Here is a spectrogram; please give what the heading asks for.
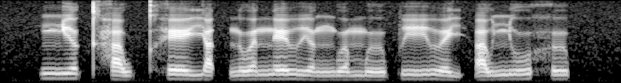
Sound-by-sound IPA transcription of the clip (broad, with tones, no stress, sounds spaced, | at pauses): ɲ i˧ ə̯ kʰ a˩˧ w kʰ eː˧ j a˧˩ t̚ n u˧ ə̯ n e˧˥ ʋ i˩ ə̯ ŋ u˩˧ ə̯ m ɯː˩˧ p iː˧˥ ʋ e˧˩ j ʔ a˧˥ w ɲ uː˧˥ h ɯː˧˥ p̚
